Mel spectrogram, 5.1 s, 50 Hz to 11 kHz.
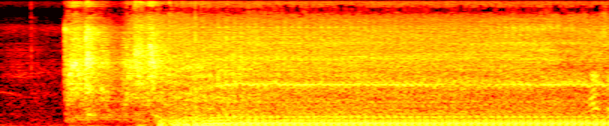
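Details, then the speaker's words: Cold start of a 1983 Honda GL650 Interstate motorcycle, an Ohio barn find just totally restored and newly running, first start of the day; brief crank, quick catch, settling into an even, steady low idle; normal cold start. "Now, I just finished it. I just got it running. I haven't had it running yet today."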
